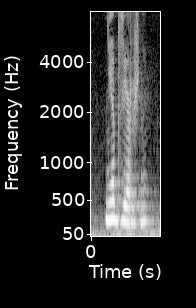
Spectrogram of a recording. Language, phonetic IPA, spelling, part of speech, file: Belarusian, [nʲeabˈvʲerʐnɨ], неабвержны, adjective, Be-неабвержны.ogg
- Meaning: incontrovertible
